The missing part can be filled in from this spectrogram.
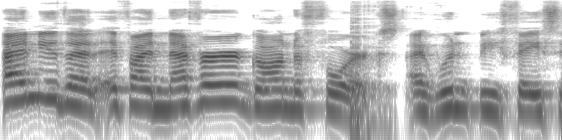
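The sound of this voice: In an unforced reading voice, the speaker's pitch varies an ordinary amount.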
